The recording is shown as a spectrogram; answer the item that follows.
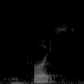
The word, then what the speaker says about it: foisted: word of the day P voiced rhymes with moist it does this is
